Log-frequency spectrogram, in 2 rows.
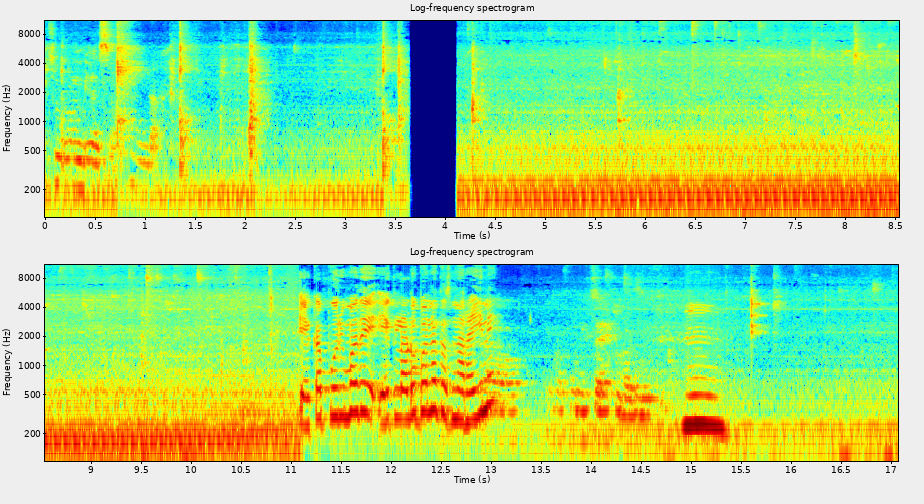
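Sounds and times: low mechanical hum: 4.2s - 17.0s.

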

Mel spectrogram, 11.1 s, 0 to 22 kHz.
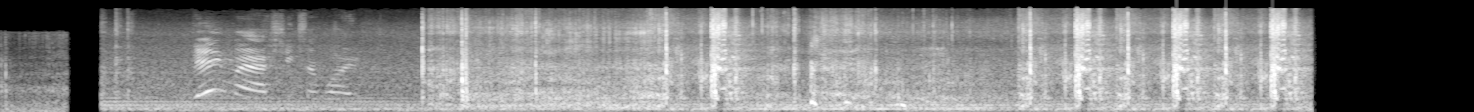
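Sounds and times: skateboard wheels rolling on asphalt: 0.0s - 1.1s, 3.0s - 9.8s
skateboard clacking on pavement: 3.2s - 9.8s.

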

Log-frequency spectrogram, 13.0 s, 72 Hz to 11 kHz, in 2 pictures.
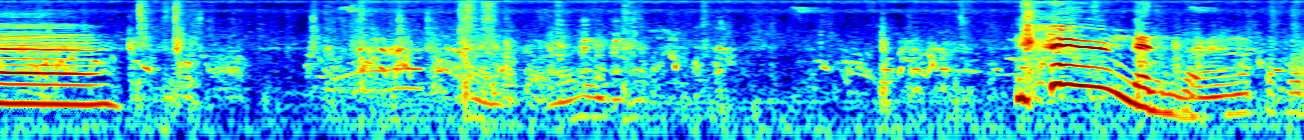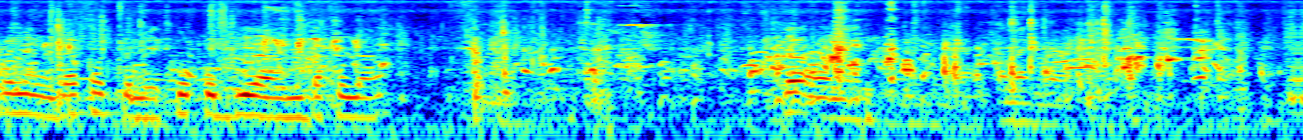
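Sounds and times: chickens clucking and calling: 0.0s - 13.0s.

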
